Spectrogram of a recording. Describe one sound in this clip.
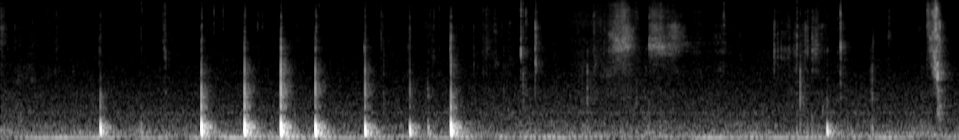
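Paper rustles and crinkles under hands.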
